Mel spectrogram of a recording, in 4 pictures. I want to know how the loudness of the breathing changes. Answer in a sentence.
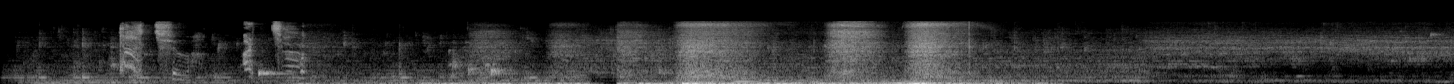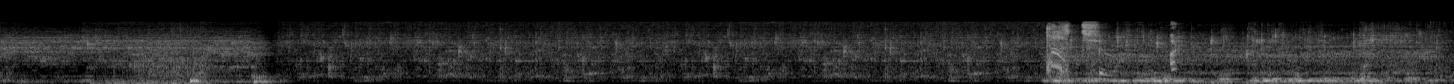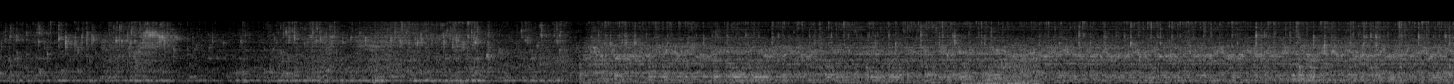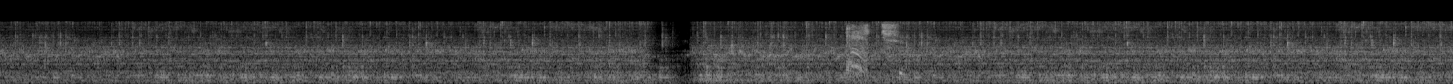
The loudness of the breathing goes up.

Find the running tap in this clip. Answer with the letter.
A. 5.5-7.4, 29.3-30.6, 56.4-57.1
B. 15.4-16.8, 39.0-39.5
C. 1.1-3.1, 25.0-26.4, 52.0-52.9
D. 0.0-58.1
D.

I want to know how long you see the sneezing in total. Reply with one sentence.
You can hear the sneezing for 4 seconds altogether.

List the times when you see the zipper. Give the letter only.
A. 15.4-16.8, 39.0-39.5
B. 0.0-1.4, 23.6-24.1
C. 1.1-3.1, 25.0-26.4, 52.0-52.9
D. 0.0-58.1
A.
